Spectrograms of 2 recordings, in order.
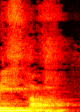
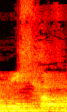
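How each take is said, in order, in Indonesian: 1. Vokal pertama adalah i. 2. Vokal pertama adalah u. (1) "boleh kedua" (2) "boleh kedua"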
